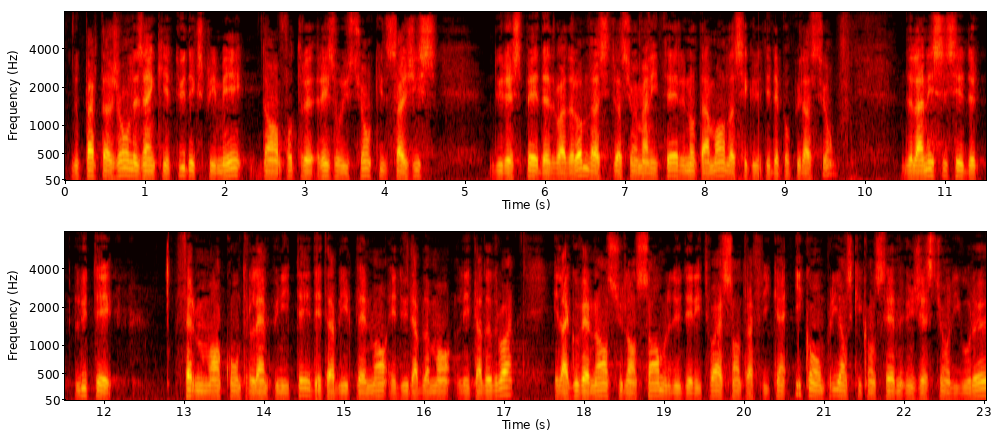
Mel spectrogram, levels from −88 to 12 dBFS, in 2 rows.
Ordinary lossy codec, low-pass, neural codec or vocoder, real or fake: none; none; none; real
